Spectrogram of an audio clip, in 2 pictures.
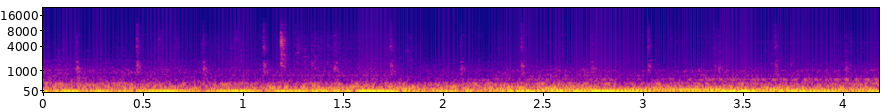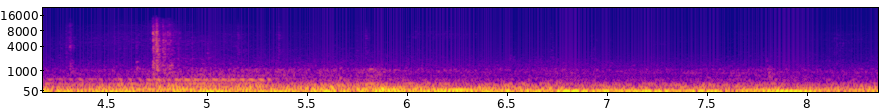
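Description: A small car engine hums steadily from inside the cabin.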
